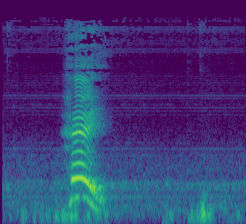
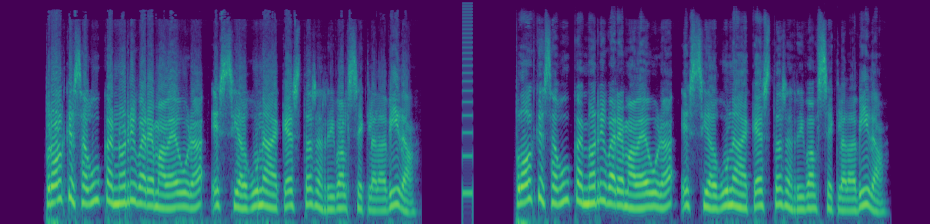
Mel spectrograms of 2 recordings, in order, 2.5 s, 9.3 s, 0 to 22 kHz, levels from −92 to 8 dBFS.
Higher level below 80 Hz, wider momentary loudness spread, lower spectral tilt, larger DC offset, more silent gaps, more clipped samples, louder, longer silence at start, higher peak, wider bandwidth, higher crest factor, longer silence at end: about the same, -48 dBFS vs -48 dBFS; first, 23 LU vs 8 LU; about the same, -3.5 dB/octave vs -4 dB/octave; neither; second, none vs 4.22-4.62 s, 4.72-5.14 s; neither; first, -13 LUFS vs -18 LUFS; first, 0.6 s vs 0.45 s; about the same, -2 dBFS vs -4 dBFS; second, 16 kHz vs 18.5 kHz; about the same, 18 dB vs 14 dB; about the same, 0.35 s vs 0.45 s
